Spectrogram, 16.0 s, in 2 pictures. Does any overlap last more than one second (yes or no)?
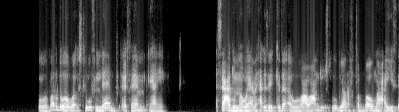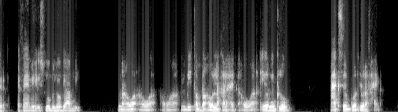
no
